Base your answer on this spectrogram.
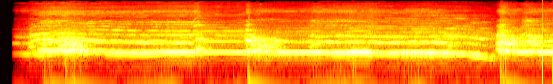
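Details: Excited Beagle howling in celebration as Pittsburgh heads to the Super Bowl: one long, steady, tonal howl with rich harmonics, holding level pitch for nearly five seconds, then a brief fresh rise at the end.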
